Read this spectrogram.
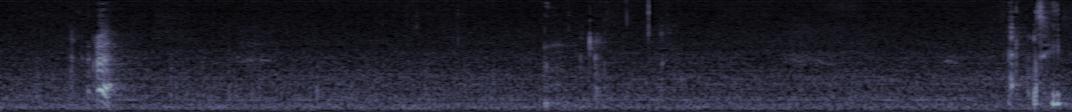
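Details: An infant with hiccups makes soft, abrupt catches at irregular intervals in a quiet room while a parent talks to the baby: infant hiccups.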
